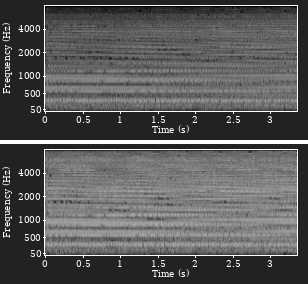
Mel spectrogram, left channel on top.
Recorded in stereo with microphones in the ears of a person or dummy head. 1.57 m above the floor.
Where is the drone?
60° right (ahead or behind); by 3.4 s 50° right (ahead or behind).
